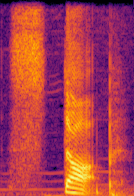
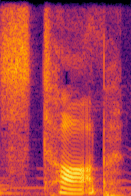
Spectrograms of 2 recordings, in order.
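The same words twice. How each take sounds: First: The t is soft, close to a d. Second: The t has a strong puff of air. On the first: The speaker calls it right. "STOP 怎么念呢？" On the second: The speaker calls it wrong. "希望不要念成stop，这样很奇怪"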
